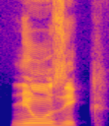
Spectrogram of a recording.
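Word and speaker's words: music: zip zoom zinc பஸில் busy சரியா இது எஸ் இருந்தா கூட தான் உச்சரிக்கிறோம் பிஸி அடுத்தது லேஸ மியூசிக் சரியா இதுல எஸ் இருக்கு ஆனா சவுண்ட்ல தான் சொல்லணும் மியூசிக் poison rose nose dessert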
